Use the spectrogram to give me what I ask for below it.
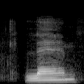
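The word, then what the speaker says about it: lamb: कि टॉम, com, Baum, लैम, क्लाइम, डम। इसमें बी की साउंड नहीं आई है, क्यों? बी साइलेंट था, क्यों? एम के बाद आया।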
